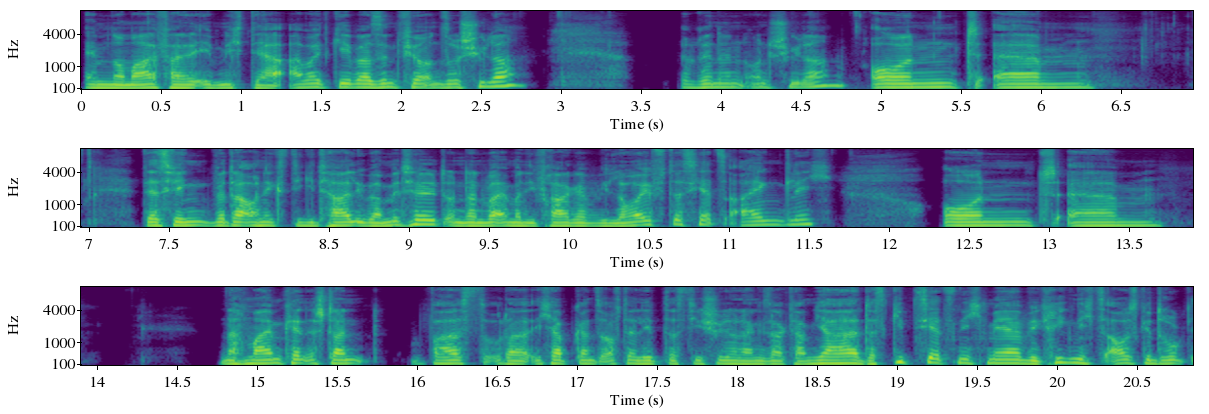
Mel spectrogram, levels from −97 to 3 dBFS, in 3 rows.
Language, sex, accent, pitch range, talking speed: German, male, German, 125-145 Hz, 180 wpm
